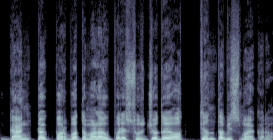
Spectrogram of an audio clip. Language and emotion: Odia, surprised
